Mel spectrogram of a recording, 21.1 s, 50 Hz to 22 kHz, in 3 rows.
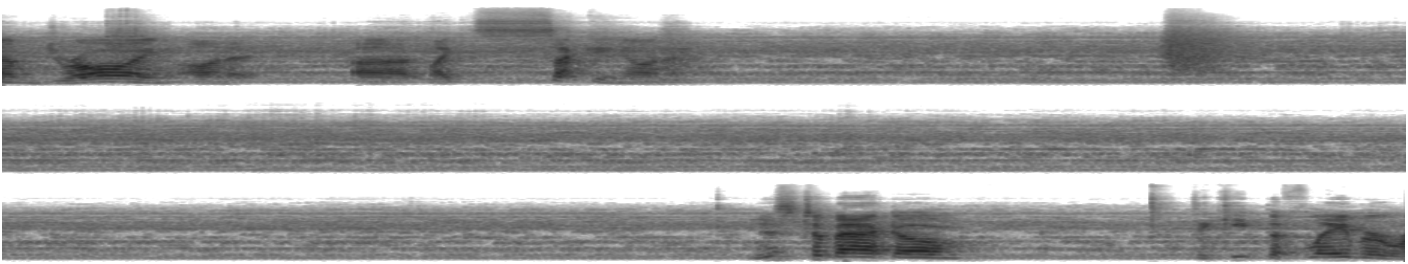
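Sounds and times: faint hum tones: 0:00.0 - 0:21.0.

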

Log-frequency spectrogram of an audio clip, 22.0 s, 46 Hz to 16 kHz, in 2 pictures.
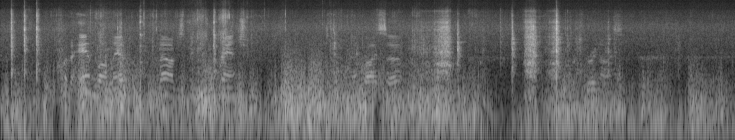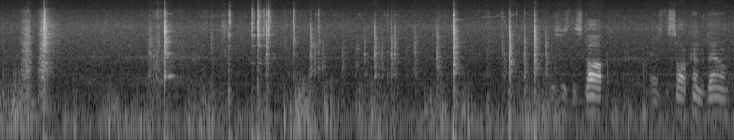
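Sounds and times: metallic clinks and knocks: 0:14.4 - 0:19.4.

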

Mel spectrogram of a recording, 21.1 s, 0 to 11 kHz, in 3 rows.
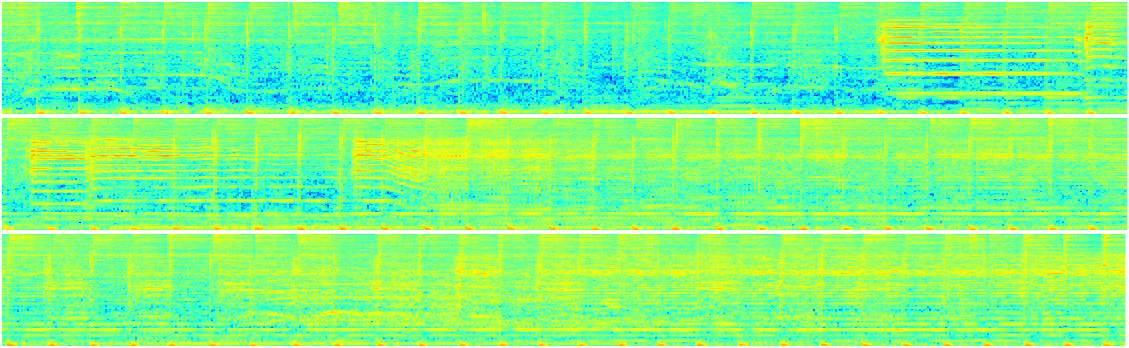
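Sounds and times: driving drum beat: 0:00.0 - 0:21.0
electric guitars ringing: 0:05.5 - 0:21.0
guitar sliding down in pitch: 0:05.7 - 0:21.0.

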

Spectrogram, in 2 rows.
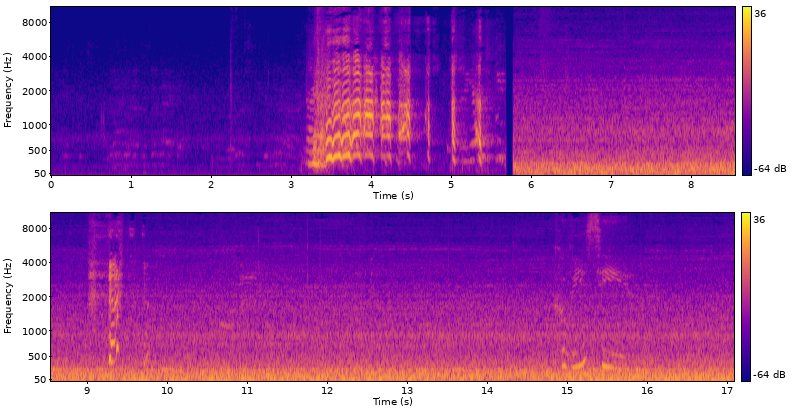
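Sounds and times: car road and engine rumble: 0:05.7 - 0:17.0.

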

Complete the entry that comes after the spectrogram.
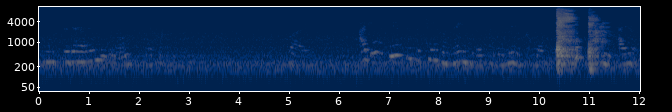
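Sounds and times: person coughing: 0:10.4 - 0:11.5.

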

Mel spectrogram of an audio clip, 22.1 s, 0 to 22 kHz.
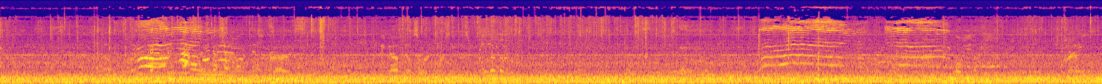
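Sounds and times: faint passenger voices: 0:00.0 - 0:22.0
jet engines idling: 0:00.0 - 0:22.0.

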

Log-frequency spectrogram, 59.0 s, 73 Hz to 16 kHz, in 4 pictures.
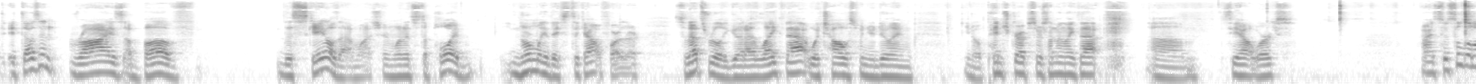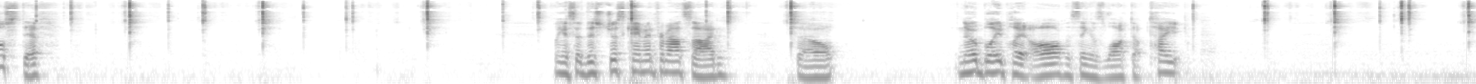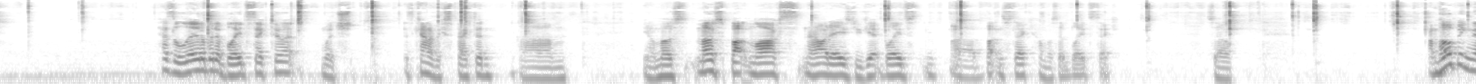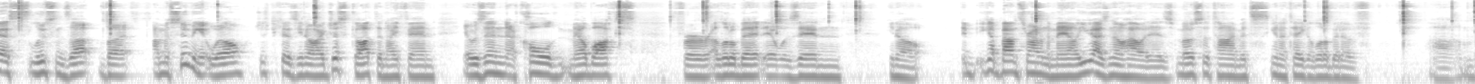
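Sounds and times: folding knife clicks and snaps: 0:26.6 - 0:30.7.

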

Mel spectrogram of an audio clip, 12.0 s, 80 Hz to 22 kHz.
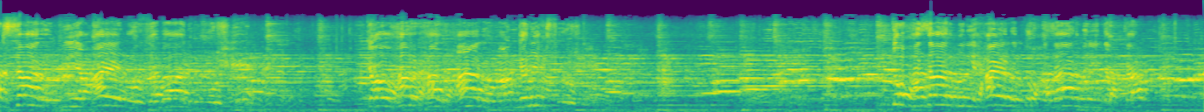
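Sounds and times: bowed fiddle: 0:00.0 - 0:12.0
plucked strings: 0:00.0 - 0:12.0.

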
